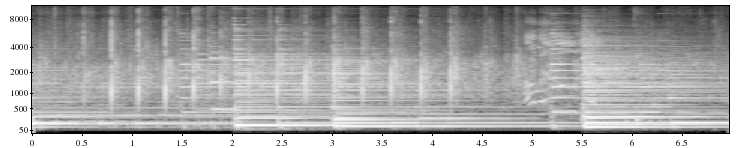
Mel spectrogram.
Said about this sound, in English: Hallelujah, hallelujah, hallelujah. Clap your hands unto the Lord and give Him praise this morning.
